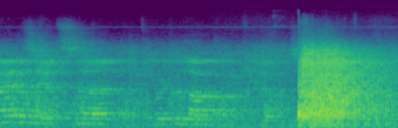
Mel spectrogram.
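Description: A man calls out instructions loudly in an echoing room.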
